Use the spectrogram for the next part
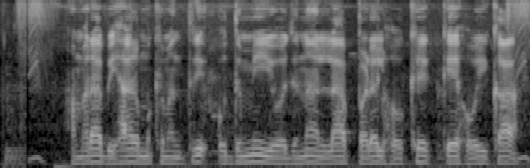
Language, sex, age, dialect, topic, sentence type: Bhojpuri, male, 25-30, Northern, banking, question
